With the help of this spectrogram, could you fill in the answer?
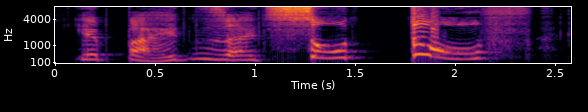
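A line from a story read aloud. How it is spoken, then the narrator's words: Shouted. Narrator (German): schrie sie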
